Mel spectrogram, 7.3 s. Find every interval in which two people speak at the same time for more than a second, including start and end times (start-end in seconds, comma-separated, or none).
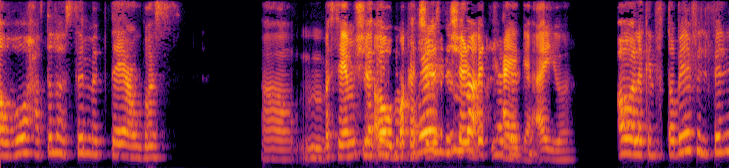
3.6-5.4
